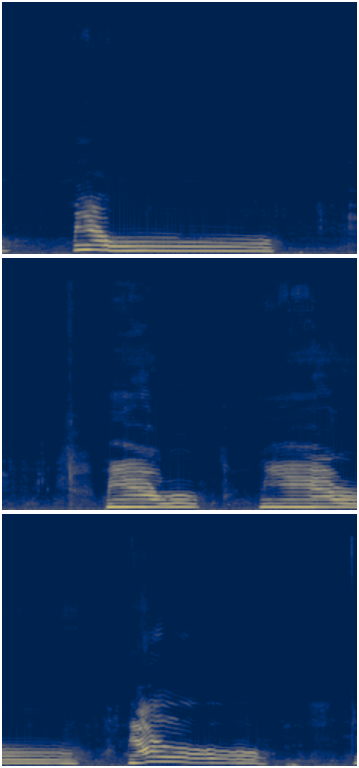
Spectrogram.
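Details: Mother cat and kitten, domestic, meowing: four long harmonic meows about two to three seconds each, starting high and sliding down then holding steady, separated by pauses, last one rising at its start.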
